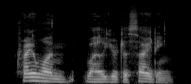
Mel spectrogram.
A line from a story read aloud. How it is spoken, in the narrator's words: she said quietly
